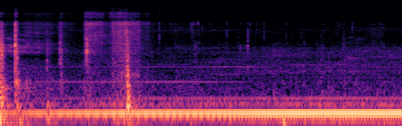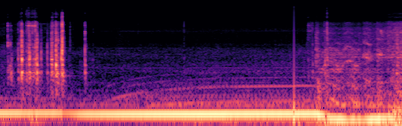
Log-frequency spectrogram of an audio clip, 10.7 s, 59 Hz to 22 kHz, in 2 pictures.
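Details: 2008 Chevrolet Express van: steady low buzz over idle, then a tone sweeping upward and holding; odd electrical buzzing, suspected from the ABS module, unconfirmed.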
